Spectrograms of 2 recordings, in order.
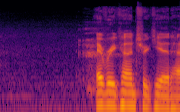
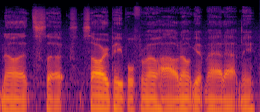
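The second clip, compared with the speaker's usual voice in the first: normal talking voice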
